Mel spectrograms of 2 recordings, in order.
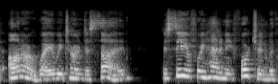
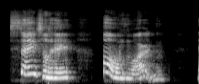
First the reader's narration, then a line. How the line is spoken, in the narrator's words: she laughs, albeit a little tremulously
